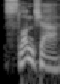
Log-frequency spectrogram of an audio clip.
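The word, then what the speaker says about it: sláinte: He says, pronounce sloncha and is Irish for cheers, Nick.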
